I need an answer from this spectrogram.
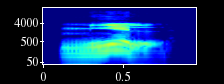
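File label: "miel", Spanish, male; mekanta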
